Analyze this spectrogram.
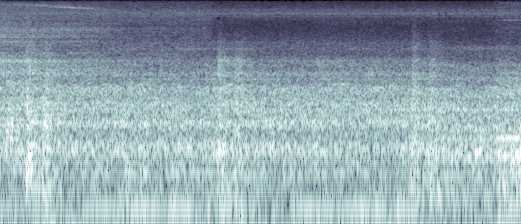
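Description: Train wheels clack now and then over rail joints.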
